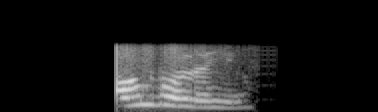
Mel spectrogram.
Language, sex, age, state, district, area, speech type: Hindi, female, 30-45, Uttar Pradesh, Pratapgarh, rural, conversation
